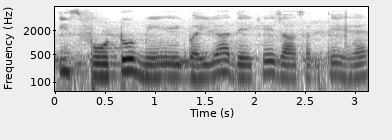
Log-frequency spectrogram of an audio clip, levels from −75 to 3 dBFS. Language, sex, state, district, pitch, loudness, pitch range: Hindi, male, Bihar, Katihar, 145 Hz, -16 LUFS, 135-170 Hz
